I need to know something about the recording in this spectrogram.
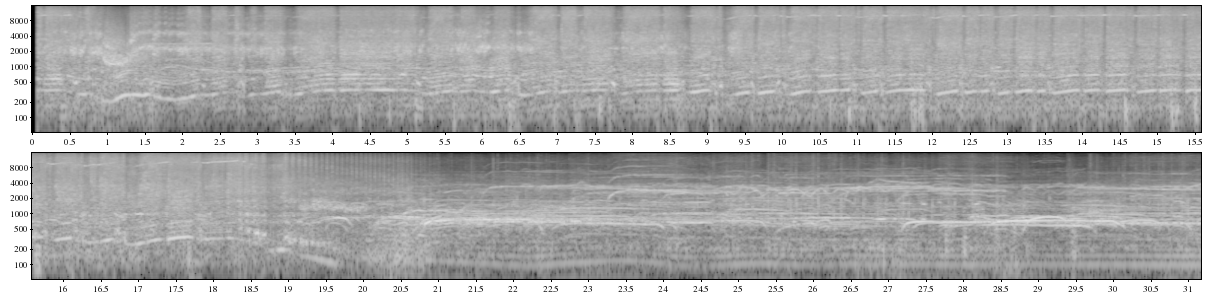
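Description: A Toyota Supra drift car doing donuts: engine held high in the revs, pitch wavering as the throttle is worked, with tyres screeching for about nineteen seconds. Then the revs fall away, and a crowd cheers, whistles and whoops.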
